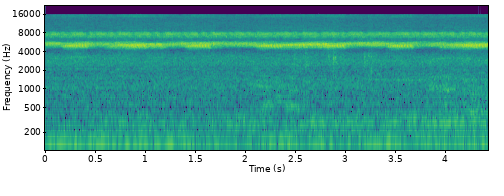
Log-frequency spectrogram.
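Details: A cricket trills steadily, a high-pitched, evenly pulsing chirp without a break, over a low, steady rumble like distant traffic or machinery.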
